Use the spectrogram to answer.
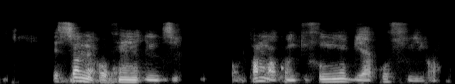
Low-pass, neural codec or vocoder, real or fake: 7.2 kHz; codec, 44.1 kHz, 2.6 kbps, SNAC; fake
